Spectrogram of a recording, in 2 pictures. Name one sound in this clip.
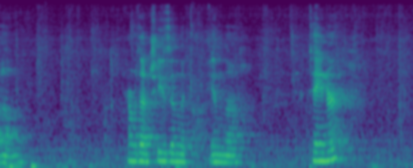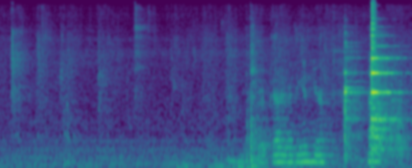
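A whisk clinks against a bowl.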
